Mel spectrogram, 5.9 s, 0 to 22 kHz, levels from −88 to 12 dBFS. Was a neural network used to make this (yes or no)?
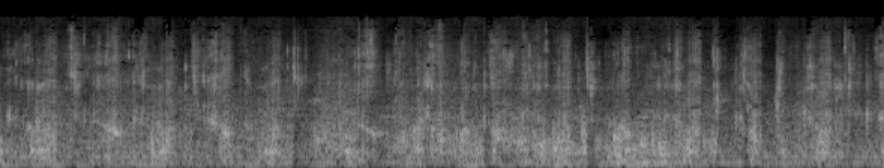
yes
